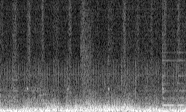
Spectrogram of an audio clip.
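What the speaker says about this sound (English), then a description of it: "it is windy out here" Constant wind buffets the microphone with a low, rumbling roar, steady and unbroken, with no one speaking.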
